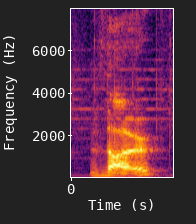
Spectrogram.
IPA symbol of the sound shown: ð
